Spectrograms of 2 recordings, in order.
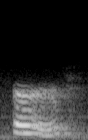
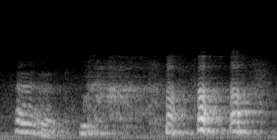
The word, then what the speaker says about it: herb: Now, is it an Herb. or is it a Herb. Both are correct. The French tend not to pronounce the H because they use the old French word herb, but the English-speaking countries do.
